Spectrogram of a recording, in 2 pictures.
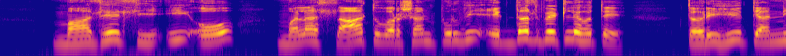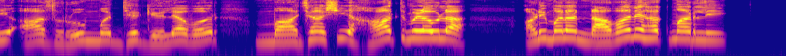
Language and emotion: Marathi, surprised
